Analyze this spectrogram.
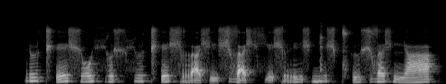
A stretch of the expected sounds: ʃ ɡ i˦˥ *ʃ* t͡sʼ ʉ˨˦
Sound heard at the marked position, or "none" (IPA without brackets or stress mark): ʃ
